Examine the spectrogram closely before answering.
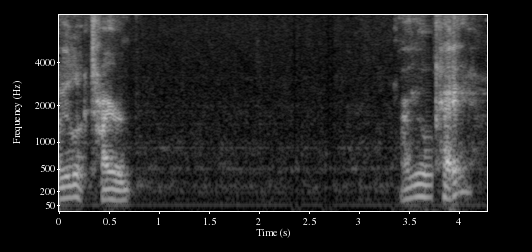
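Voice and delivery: tender reassurance to a tired friend in the mirror; kind mirror talk. Shown as a demonstration. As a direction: talk to yourself like your best friend. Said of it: "And you say this".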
